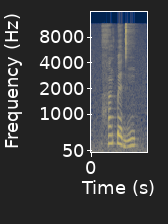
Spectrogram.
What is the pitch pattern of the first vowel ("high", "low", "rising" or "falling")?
high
